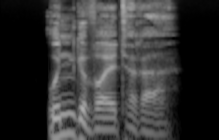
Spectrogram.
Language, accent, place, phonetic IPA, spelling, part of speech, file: German, Germany, Berlin, [ˈʊnɡəˌvɔltəʁɐ], ungewollterer, adjective, De-ungewollterer.ogg
- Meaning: inflection of ungewollt: 1. strong/mixed nominative masculine singular comparative degree 2. strong genitive/dative feminine singular comparative degree 3. strong genitive plural comparative degree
